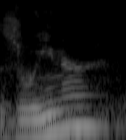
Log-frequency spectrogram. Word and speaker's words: Zwiener: Representative, I want to say it correctly, is it Zwiener?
